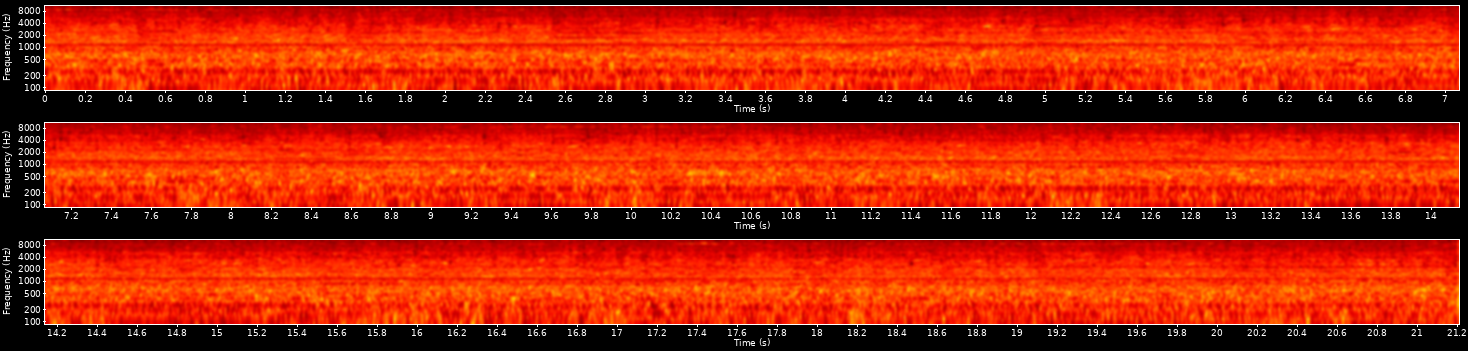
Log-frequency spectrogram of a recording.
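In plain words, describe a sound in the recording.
A grinding wheel whirs steadily against glass.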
